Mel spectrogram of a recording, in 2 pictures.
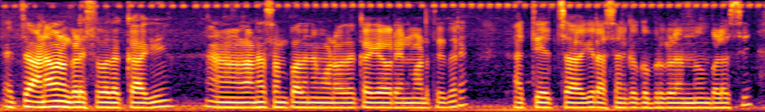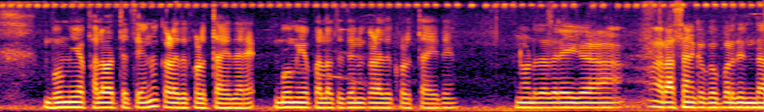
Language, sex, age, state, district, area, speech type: Kannada, male, 18-30, Karnataka, Vijayanagara, rural, spontaneous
